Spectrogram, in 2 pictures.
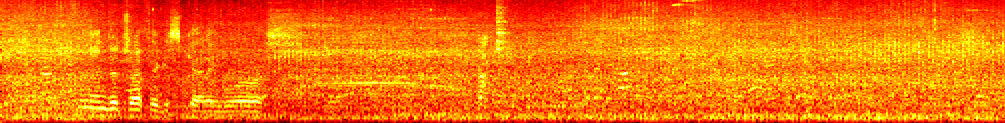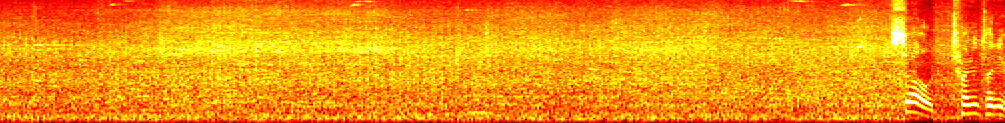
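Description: Many motor scooter engines rumble in slow, crawling traffic.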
